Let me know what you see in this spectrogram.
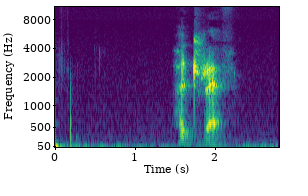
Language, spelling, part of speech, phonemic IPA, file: Welsh, Hydref, proper noun, /ˈhədrɛv/, Cy-Hydref.ogg
- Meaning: October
